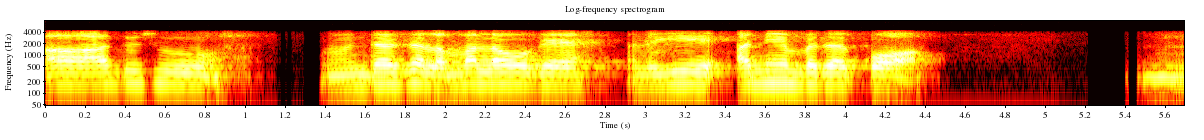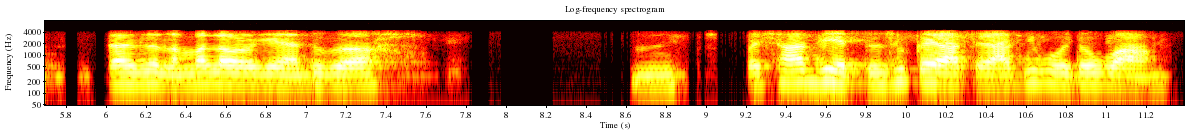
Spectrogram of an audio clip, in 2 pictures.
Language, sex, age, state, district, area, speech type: Manipuri, female, 60+, Manipur, Kangpokpi, urban, conversation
